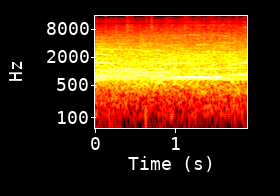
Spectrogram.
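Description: Steady, dense audience applause for the Star Wars droids R2-D2 and BB-8 brought out on stage, a continuous wash of many hands clapping at an even loudness for about two seconds with no clear individual claps standing out.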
